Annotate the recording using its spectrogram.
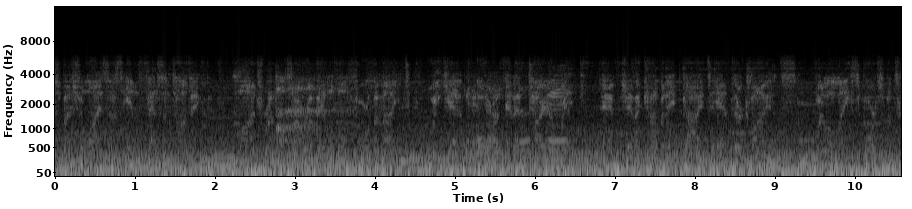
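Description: Muffled radio talk and music playing inside a moving car, over steady road and engine rumble.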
